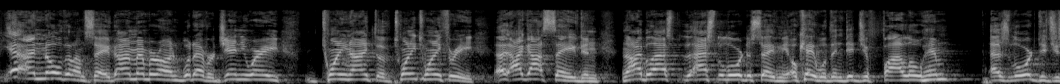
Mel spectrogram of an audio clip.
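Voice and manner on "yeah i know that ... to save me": smug believer. Retold or imitated. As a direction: play the self-assured churchgoer, pitched up. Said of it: "are you saved?".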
